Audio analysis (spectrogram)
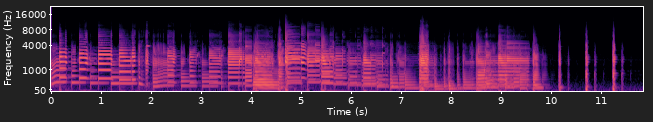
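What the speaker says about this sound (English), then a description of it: "So down the bottom there's like a slap echo." An electric guitar played through a Sonicake amp with a short slap echo delay, distorted notes and chords each followed by a quick repeat, loud and close for about ten seconds before a few sparse plucked notes ring out alone.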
